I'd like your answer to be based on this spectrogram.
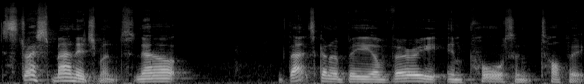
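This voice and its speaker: In an English accent, a man at a medium pitch talks at a very slow pace with lively intonation and very even loudness. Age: 60s. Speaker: show host. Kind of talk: interview.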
